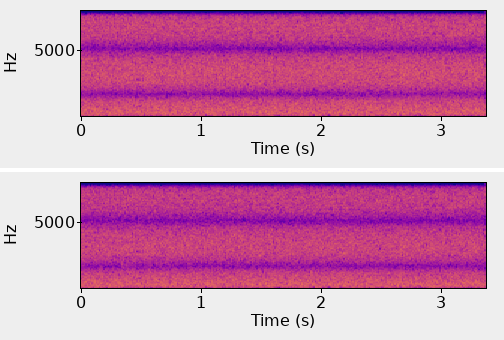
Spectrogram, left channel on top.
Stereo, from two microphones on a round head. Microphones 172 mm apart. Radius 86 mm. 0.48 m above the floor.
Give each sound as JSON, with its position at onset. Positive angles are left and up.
{"t": 0.0, "sound": "running water", "side_deg": 5}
